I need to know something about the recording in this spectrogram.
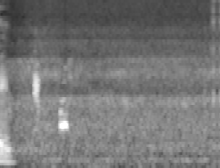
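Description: The tail of a spoken word, two brief faint blips, then a steady low hiss on a recorded telephone line between phrases.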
